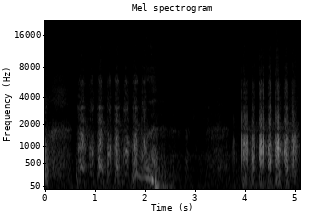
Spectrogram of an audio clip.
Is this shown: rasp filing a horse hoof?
yes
